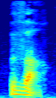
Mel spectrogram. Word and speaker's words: vas: Same thing here, final S not pronounced. Tu vas.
